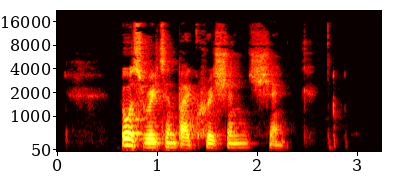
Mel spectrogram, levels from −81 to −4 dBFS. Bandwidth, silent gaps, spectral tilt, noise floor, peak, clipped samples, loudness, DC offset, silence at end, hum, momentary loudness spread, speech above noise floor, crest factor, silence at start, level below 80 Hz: 16 kHz; none; -3 dB/octave; -49 dBFS; -2 dBFS; under 0.1%; -18 LUFS; under 0.1%; 0.75 s; none; 16 LU; 31 dB; 20 dB; 0.65 s; -60 dBFS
